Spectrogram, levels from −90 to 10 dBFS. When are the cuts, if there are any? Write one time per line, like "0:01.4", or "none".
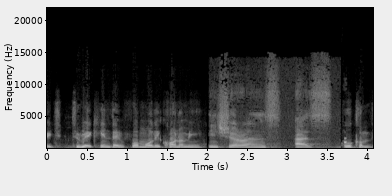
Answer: none

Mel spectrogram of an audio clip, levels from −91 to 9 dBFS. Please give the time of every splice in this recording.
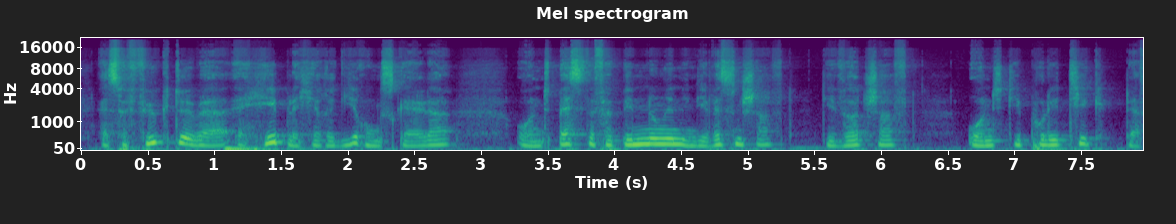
none

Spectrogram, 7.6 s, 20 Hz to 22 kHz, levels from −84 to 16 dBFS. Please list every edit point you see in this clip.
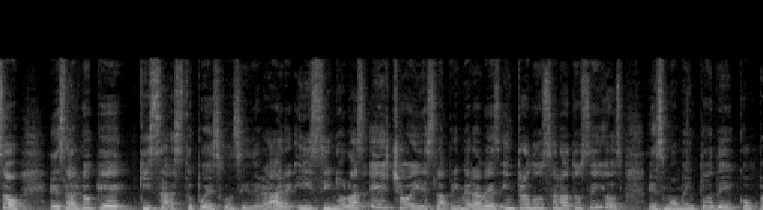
0:06.4

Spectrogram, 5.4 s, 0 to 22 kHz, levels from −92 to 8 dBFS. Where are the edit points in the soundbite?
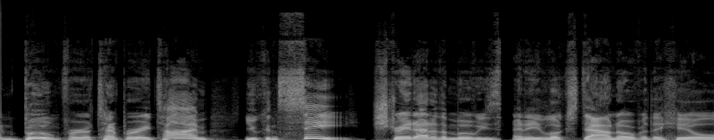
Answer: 0:02.7
0:03.7

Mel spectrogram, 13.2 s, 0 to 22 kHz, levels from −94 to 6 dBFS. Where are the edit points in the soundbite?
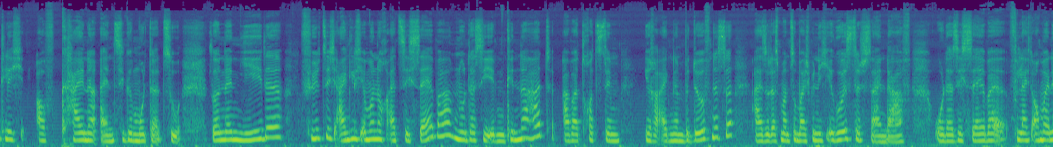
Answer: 0:03.7
0:09.4

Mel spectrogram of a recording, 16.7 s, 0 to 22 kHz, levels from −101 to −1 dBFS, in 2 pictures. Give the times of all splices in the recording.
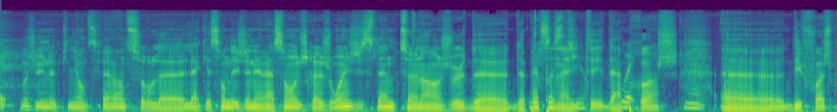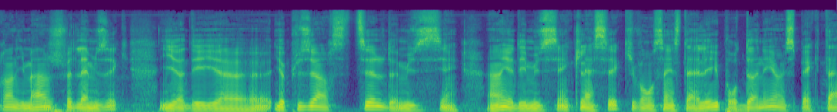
0:04.0

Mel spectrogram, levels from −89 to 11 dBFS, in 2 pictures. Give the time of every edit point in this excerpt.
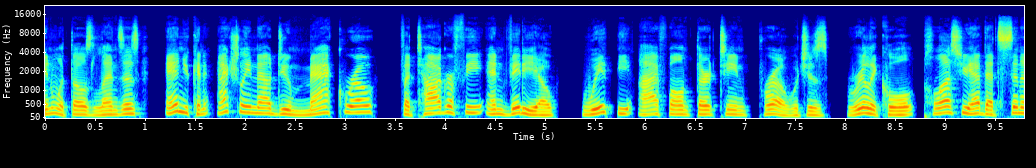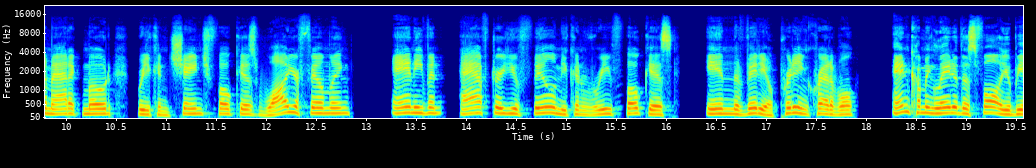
none

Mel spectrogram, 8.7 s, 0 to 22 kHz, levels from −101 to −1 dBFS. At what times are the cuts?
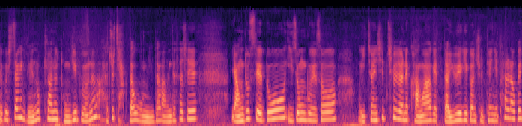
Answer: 0:02.7

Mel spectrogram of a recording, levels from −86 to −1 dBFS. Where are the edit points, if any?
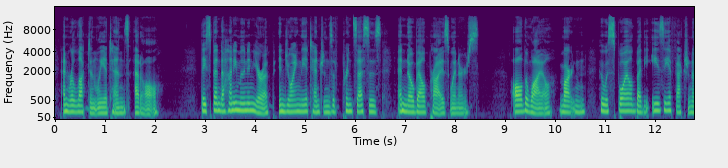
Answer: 0:06.8

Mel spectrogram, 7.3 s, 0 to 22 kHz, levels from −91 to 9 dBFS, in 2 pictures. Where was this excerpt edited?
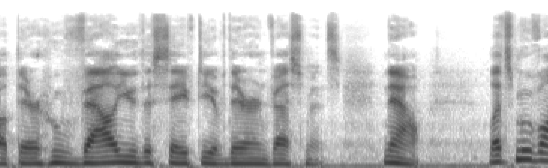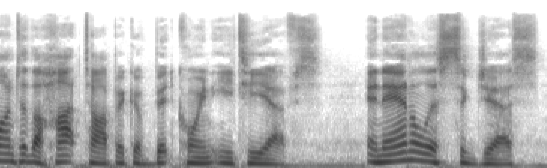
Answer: none

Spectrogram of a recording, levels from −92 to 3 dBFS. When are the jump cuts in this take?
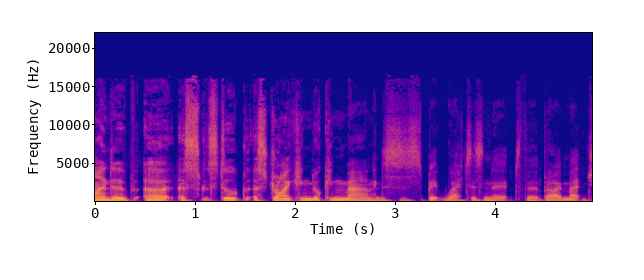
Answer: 0:01.1
0:02.8

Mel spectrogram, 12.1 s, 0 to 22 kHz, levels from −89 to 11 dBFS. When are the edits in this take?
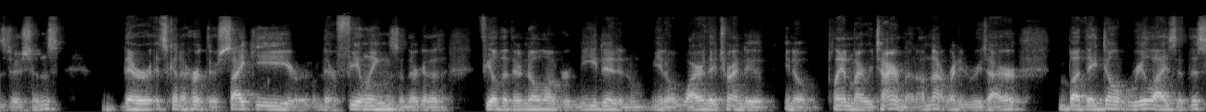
0:03.1

